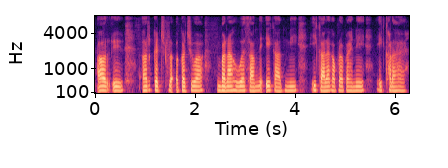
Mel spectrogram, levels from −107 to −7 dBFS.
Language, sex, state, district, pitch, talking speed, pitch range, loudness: Hindi, female, Bihar, Gopalganj, 155 Hz, 155 wpm, 150-160 Hz, -21 LUFS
